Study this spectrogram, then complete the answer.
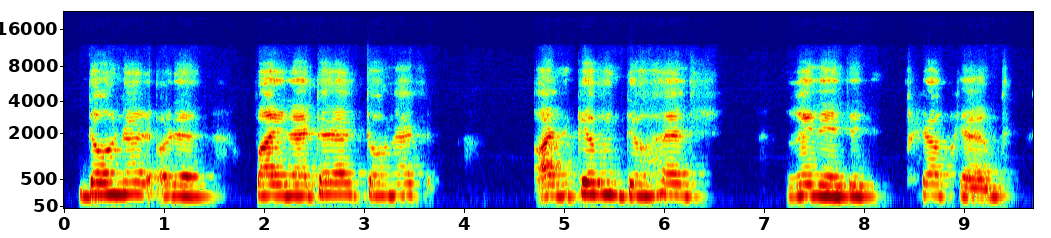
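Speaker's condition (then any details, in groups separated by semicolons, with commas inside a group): Cerebral palsy; speech impediment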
